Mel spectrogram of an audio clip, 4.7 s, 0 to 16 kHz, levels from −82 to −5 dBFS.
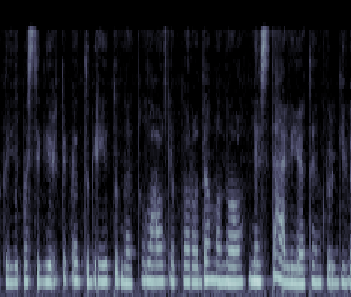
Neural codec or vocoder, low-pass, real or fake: codec, 24 kHz, 3 kbps, HILCodec; 10.8 kHz; fake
